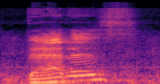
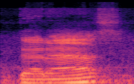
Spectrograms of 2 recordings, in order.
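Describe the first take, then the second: First: The name ends with a sound like 'is'. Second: The name ends with a sound like 'ass'. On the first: Most people read the name this way. "the way people say it is like" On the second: The owner reads the name this way. "the way I say it is like"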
